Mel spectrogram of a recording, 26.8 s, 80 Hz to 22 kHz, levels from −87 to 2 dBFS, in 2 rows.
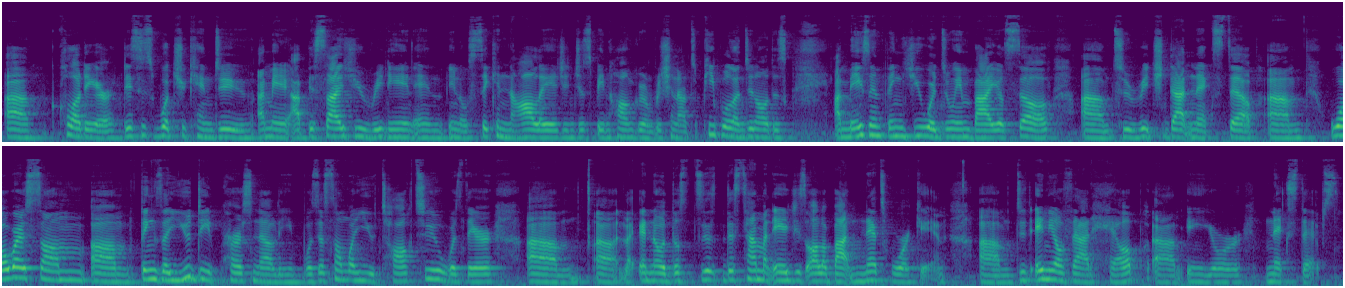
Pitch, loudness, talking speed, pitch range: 185 Hz, -31 LUFS, 195 wpm, 170-200 Hz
